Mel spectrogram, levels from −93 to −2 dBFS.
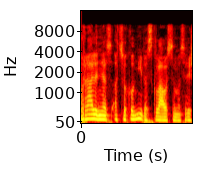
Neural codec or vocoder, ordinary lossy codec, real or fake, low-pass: none; AAC, 96 kbps; real; 9.9 kHz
